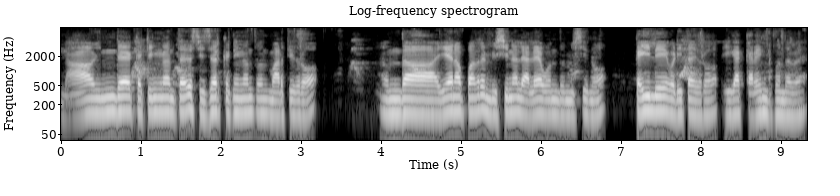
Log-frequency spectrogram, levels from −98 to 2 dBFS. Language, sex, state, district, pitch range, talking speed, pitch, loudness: Kannada, male, Karnataka, Mysore, 125-140 Hz, 130 wpm, 135 Hz, -18 LUFS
